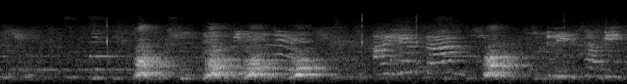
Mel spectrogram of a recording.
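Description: A dog barking and yipping in a run of short, pitched barks, starting about a second and a half in, with faint background music underneath.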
